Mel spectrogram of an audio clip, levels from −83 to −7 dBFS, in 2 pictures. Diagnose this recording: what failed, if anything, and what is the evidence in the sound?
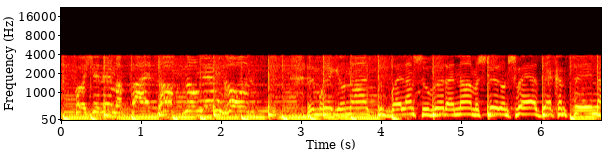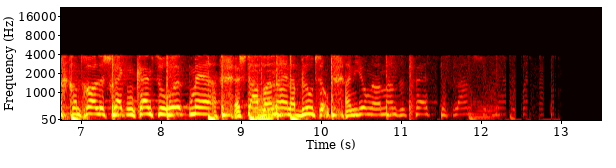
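Comfort noise in place of the background, at 11.10 to 11.18 s and 12.62 to 12.72 s, in the call-processing stage: the real background gives way to a flat, featureless hiss, about 12 dB different in level the first time and about 2 dB the second. The likely cause is discontinuous transmission, with the receiver synthesising noise while the sender paused.

Sound dropped by the voice detector, at 11.48 to 11.50 s, also in call processing: about 10 ms of actual sound vanishes into steady noise before resuming. The likely cause is the sender's detector misjudging a quiet moment as background, within the call path's 4 kHz band limit.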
